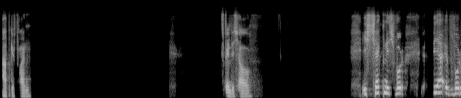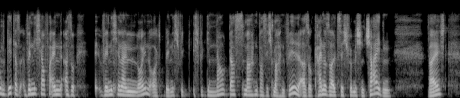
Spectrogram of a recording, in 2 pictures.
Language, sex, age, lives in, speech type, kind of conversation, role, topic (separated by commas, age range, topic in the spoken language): German, male, 30-34, Germany, conversation, unstructured, none, Worauf freust du dich am meisten, wenn du auf Reisen gehst?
